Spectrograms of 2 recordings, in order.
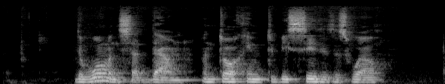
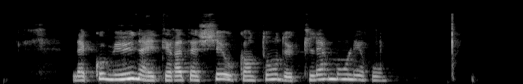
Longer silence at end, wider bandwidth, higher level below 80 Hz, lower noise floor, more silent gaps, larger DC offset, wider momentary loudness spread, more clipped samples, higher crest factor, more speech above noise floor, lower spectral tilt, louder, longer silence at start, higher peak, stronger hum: second, 0.6 s vs 1.4 s; first, 16.5 kHz vs 11.5 kHz; first, -54 dBFS vs -72 dBFS; second, -61 dBFS vs -75 dBFS; neither; neither; second, 11 LU vs 16 LU; neither; about the same, 20 dB vs 18 dB; second, 41 dB vs 56 dB; about the same, -4 dB/octave vs -5 dB/octave; about the same, -20 LUFS vs -20 LUFS; first, 0.75 s vs 0.35 s; about the same, -2 dBFS vs -4 dBFS; neither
